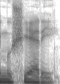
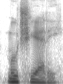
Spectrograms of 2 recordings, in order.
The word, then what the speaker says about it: Muschietti: couple photos and now director uh andy andy muschietti i think i pronounced that right i always butchered his name muchietti being an italian i should be able to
